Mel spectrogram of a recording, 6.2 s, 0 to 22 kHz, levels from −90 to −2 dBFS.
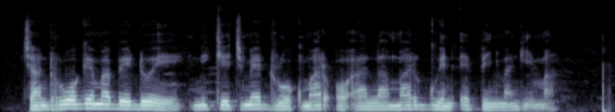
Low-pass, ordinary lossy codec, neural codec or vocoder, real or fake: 19.8 kHz; none; none; real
